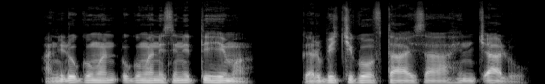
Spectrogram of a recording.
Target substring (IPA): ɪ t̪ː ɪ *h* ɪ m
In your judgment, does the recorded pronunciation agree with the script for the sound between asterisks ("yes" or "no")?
yes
